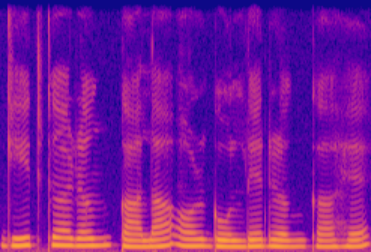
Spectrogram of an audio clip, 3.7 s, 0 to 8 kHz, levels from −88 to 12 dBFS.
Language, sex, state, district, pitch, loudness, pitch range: Hindi, female, Assam, Kamrup Metropolitan, 210 Hz, -14 LUFS, 200-225 Hz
